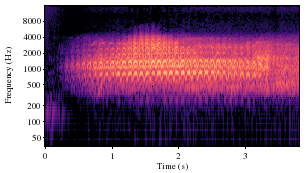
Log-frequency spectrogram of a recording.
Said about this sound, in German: Beachtet, das macht er nicht mit seiner Stimme. Er fliegt hoch, spreizt seine äußeren Schwanzfedern ab, macht seinen diagonalen Sturzflug und lässt dabei die Schwanzfedern zittern. Und das macht dieses Geräusch.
